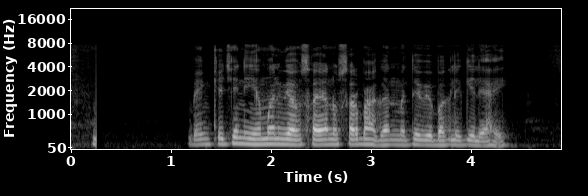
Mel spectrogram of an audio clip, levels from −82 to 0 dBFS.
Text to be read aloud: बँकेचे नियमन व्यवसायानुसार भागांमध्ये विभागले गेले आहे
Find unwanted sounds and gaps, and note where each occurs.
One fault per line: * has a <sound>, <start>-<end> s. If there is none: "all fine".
all fine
